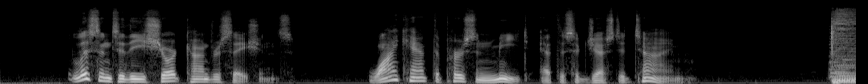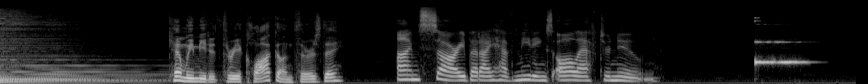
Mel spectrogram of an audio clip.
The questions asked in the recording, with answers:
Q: Why can't the person meet at the suggested time?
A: She has meetings in the afternoon.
